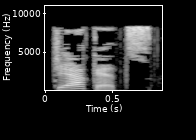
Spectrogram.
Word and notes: jackets: British English

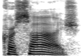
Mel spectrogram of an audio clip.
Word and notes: corsage: American English

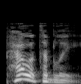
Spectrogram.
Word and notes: palatably: British English

